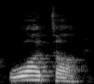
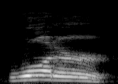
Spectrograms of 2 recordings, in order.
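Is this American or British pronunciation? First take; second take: British; American. First: The final r is open and the t is clear. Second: The final r is closed and the t flaps. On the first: "Mas no inglês britânico, esse R é mais aberto. E o T tem o som de T" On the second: "Olha como isso é fechado no inglês americano"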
